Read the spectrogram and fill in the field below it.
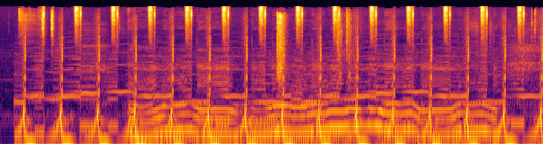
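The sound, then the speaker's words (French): Music played backwards: a steady, pulsing beat with swelling, sucked-in notes and a warm bass line wobbling underneath, loud and continuous with no voices. “Quand on reverse, ça fait comme ça.”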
